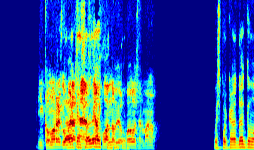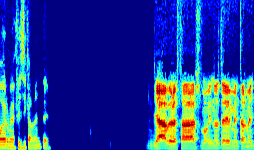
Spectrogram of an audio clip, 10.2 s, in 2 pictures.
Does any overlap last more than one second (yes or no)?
yes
